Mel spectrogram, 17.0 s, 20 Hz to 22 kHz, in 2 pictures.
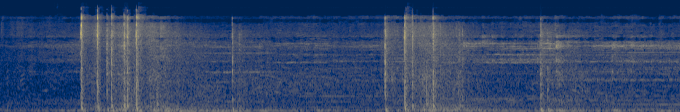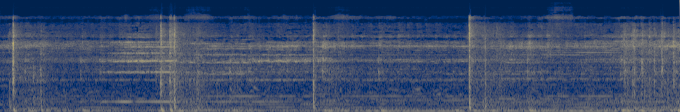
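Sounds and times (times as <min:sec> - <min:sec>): fireworks bangs: 0:01.0 - 0:04.0, 0:04.7 - 0:07.4
music of held notes: 0:01.0 - 0:17.0.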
